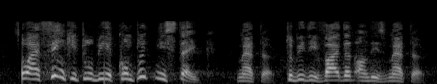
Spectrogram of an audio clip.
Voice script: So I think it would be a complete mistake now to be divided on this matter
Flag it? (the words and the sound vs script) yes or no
yes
